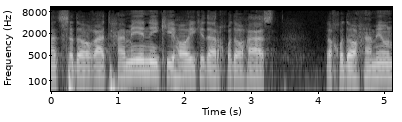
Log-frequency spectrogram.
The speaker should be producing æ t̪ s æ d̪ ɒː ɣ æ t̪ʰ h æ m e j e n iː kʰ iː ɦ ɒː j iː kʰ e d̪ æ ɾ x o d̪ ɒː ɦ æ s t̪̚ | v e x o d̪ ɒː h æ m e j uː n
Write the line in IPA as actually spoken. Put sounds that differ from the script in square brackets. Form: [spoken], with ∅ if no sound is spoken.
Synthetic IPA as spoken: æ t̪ s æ d̪ ɒː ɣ æ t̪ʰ h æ m e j e n iː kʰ iː ɦ ɒː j iː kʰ e d̪ æ ɾ x o d̪ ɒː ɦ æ s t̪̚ | v [æ] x o d̪ ɒː h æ m e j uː n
